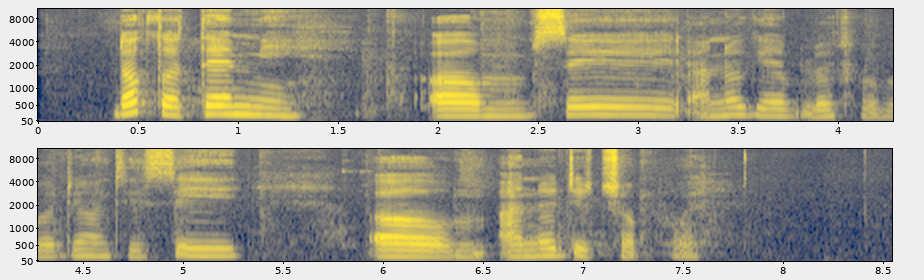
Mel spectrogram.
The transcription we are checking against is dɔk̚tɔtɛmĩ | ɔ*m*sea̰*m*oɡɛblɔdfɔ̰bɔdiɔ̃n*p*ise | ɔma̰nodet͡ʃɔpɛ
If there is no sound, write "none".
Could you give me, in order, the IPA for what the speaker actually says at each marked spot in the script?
m, n, t

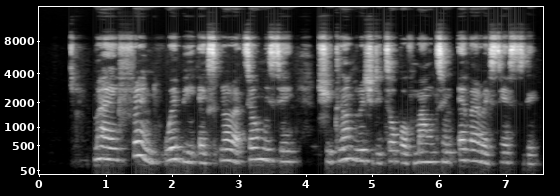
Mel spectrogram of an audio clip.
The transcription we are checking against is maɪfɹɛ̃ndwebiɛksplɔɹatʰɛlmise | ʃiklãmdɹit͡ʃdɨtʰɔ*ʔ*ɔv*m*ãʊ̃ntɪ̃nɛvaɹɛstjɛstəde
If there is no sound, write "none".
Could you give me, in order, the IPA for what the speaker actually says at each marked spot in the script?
p, m

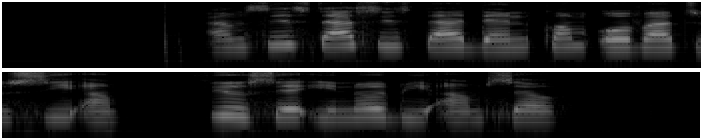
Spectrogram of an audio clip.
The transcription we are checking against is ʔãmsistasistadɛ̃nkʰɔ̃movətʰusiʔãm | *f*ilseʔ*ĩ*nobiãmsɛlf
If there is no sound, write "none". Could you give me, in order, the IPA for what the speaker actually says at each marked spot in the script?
f, i

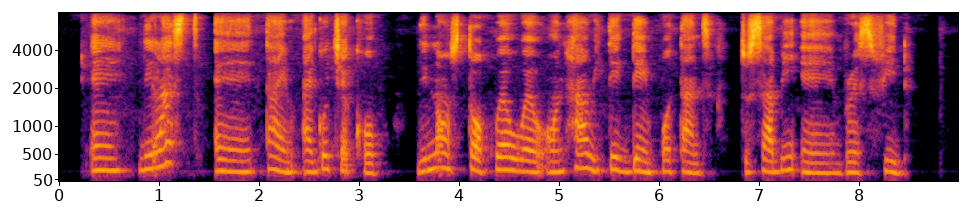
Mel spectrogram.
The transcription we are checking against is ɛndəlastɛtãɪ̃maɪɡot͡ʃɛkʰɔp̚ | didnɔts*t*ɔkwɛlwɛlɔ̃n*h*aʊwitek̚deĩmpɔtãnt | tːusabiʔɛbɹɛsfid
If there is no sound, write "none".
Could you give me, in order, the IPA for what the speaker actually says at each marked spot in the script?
t, h

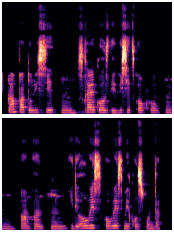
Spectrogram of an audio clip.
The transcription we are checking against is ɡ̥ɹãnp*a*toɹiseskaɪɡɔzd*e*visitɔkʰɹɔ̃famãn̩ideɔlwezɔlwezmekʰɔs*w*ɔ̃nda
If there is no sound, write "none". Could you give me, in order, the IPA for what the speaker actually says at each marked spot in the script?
a, e, w

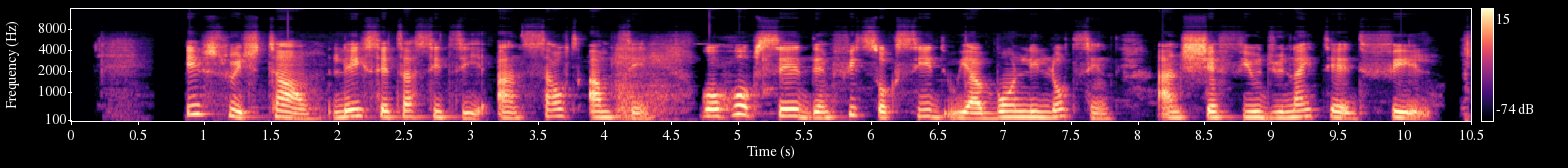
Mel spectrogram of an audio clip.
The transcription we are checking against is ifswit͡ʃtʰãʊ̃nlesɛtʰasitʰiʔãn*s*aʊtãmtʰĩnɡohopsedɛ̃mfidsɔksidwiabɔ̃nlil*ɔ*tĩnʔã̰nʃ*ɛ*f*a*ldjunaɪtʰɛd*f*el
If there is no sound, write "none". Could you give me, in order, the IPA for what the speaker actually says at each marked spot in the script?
s, ɔ, ɛ, i, f

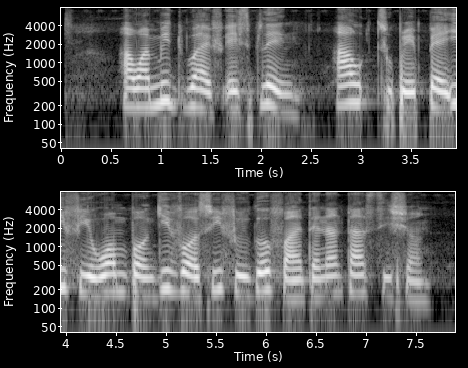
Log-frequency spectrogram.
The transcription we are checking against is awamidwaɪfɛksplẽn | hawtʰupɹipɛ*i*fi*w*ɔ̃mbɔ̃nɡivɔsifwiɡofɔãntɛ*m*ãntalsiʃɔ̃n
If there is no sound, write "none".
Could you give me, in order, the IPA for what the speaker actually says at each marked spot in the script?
i, w, n

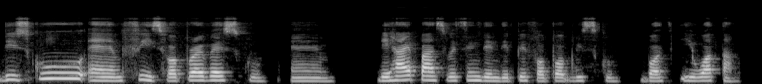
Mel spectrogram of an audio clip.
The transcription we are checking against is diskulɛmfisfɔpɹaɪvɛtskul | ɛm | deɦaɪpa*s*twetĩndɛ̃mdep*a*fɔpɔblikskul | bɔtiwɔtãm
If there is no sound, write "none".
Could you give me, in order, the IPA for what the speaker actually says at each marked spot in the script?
s, e

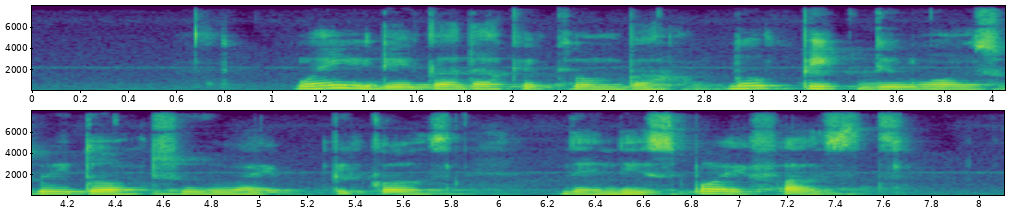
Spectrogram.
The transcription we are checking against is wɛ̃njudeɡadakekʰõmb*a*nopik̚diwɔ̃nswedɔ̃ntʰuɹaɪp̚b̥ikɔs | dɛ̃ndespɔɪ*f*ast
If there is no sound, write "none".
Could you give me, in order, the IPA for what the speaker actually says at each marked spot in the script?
a, f

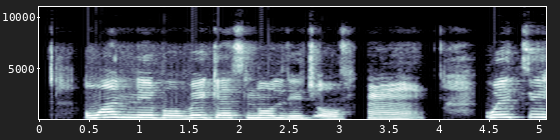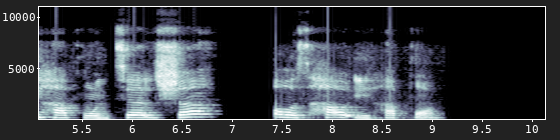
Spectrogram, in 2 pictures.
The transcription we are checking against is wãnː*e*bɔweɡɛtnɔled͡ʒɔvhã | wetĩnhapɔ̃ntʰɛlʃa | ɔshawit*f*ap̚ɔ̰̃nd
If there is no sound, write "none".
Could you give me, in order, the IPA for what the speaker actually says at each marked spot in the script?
e, h

